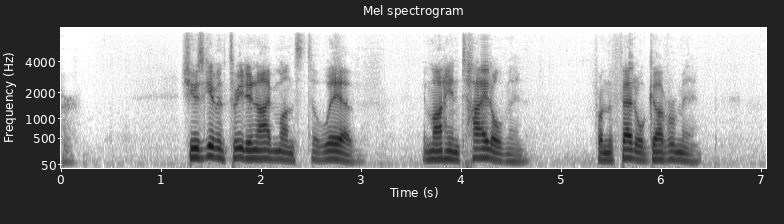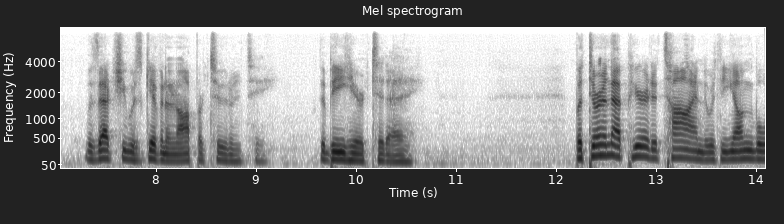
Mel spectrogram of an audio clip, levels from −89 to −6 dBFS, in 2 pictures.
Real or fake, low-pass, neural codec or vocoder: fake; 7.2 kHz; codec, 16 kHz in and 24 kHz out, 0.8 kbps, FocalCodec, streaming, 65536 codes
